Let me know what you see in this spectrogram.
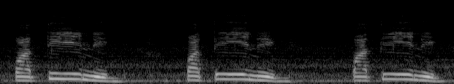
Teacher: Second syllable is where the accent is, so that's how you pronounce it.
